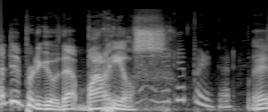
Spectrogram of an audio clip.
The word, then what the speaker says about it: Barrios: You know how to roll your tongue better. Yeah. Barrios. Barrios. There you go. Hey, I did pretty good with that. Barrios.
